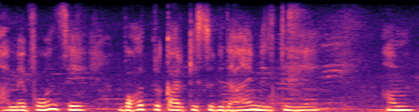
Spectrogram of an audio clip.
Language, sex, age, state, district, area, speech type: Hindi, female, 30-45, Uttar Pradesh, Lucknow, rural, spontaneous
